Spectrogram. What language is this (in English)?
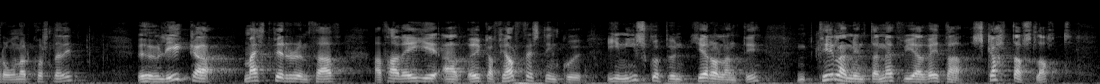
Icelandic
